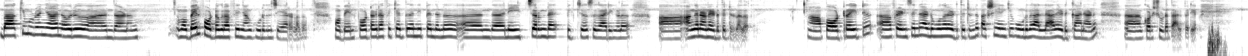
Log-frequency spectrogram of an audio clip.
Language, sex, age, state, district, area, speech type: Malayalam, female, 18-30, Kerala, Alappuzha, rural, spontaneous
